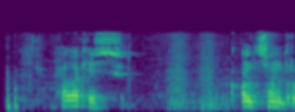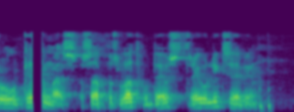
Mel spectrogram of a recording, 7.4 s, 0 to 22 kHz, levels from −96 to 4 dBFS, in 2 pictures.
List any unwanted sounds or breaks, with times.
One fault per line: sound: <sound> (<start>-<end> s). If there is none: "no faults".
sound: dropout (4.1-4.2 s)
